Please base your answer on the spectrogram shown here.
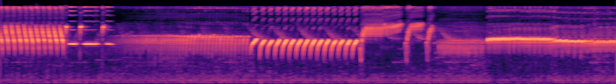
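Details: Canary song used to train and stimulate canaries that sing little: buzzy trills and clipped notes, a sustained roll, a quick series of rising whistles, sharp sweeping notes, and a final steady flat roll.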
